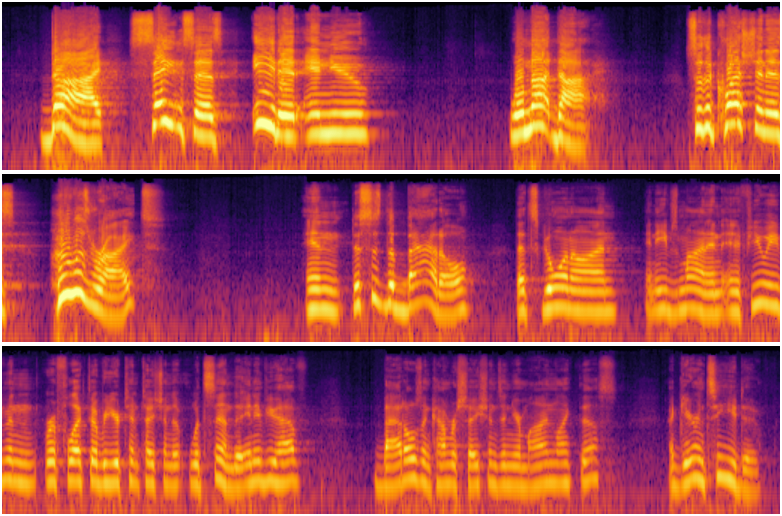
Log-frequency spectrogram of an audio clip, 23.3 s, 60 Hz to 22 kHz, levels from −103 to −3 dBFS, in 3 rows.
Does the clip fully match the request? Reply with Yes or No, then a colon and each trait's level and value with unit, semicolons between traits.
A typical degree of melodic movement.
Yes: average, 4.0 semitones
